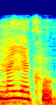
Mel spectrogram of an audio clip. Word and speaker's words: Maïa-Ko: Vous avez 36 ans, donc vous avez fondé Maya-Co, ça se prononce comme ça? C'est ça, Mayako.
